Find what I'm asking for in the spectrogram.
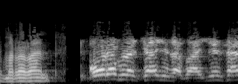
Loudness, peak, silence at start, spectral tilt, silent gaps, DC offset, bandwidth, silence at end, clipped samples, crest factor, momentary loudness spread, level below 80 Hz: -14 LUFS; 0 dBFS; 0 s; -1 dB/octave; none; under 0.1%; 7.8 kHz; 0 s; under 0.1%; 16 dB; 5 LU; -66 dBFS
